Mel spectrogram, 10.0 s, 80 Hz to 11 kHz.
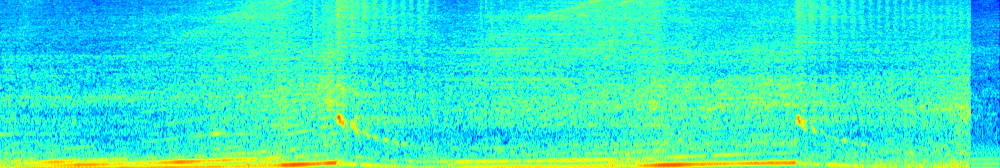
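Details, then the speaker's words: Ford Escort RS Turbo CVH, Cosworth EFI management, after Newman stage 4 camshaft fitted and gasket sorted, boost raised, drive-by in cold air: clean, even pull through two gears, no stutter or popping; misfire gone, pulls to the limit. "that cam has made a huge difference no more misfiring their car pulls all the way to the limit"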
